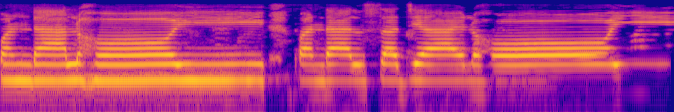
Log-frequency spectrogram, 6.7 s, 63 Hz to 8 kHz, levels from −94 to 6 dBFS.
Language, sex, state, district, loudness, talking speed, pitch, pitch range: Hindi, female, Bihar, Sitamarhi, -12 LUFS, 45 wpm, 250 Hz, 245-250 Hz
